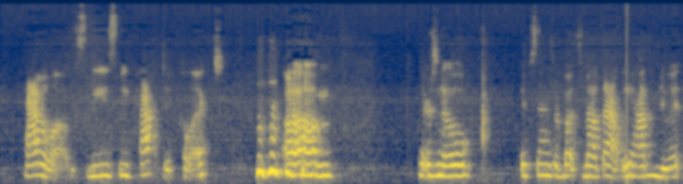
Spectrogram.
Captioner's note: laughter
